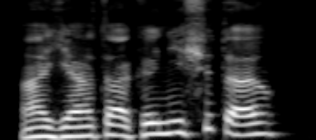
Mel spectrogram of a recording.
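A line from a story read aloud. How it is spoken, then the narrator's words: Cheerful. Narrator (Russian): весело сказала она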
